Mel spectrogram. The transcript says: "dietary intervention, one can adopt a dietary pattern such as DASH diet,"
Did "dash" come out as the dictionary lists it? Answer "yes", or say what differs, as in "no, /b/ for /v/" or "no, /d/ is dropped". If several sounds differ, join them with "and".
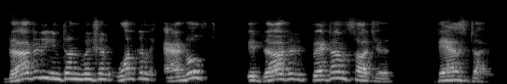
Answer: no, /s/ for /ʃ/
